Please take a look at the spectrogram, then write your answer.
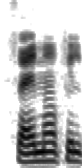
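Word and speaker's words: psammophile: P silent है, साइमोफिल fish.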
